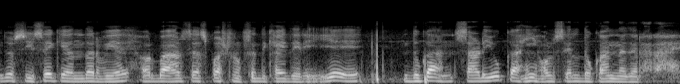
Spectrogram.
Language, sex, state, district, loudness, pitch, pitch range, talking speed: Hindi, male, Maharashtra, Mumbai Suburban, -18 LUFS, 140 Hz, 135-150 Hz, 235 wpm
